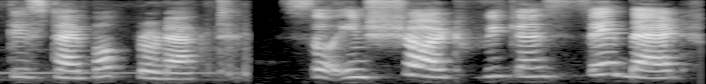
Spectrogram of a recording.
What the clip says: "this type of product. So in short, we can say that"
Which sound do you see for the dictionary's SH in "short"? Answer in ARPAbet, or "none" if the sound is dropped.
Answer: SH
